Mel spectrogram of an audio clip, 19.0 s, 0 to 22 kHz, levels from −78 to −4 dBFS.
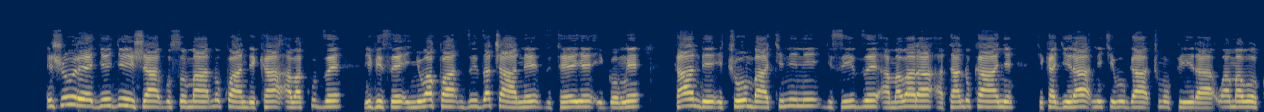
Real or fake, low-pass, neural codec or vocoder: real; 7.2 kHz; none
